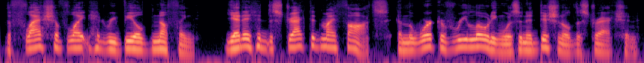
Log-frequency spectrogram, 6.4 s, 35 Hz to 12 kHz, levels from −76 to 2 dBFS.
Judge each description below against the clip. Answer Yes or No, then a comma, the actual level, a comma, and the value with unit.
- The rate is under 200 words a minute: No, fast, 205 wpm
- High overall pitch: No, low, 130 Hz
